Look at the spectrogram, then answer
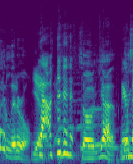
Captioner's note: laughs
